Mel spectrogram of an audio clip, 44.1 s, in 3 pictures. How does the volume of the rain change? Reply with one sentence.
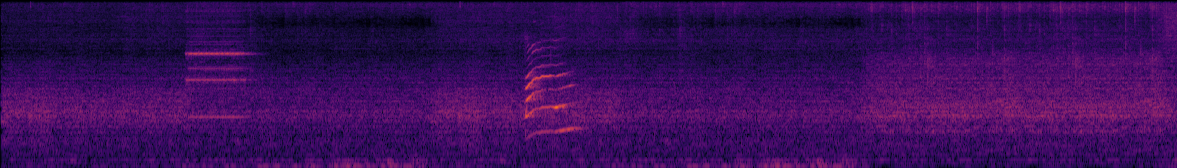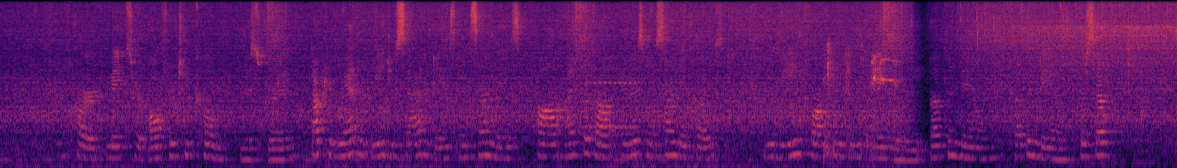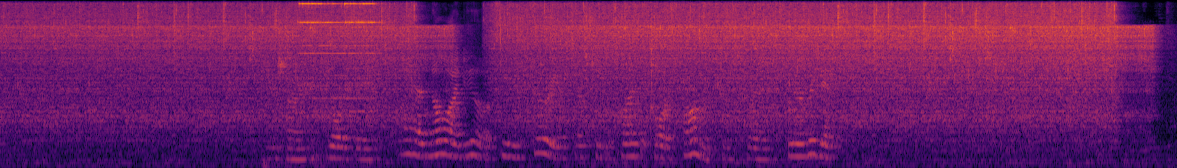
The loudness of the rain goes up.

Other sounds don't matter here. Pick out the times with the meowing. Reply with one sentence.
The meowing can be heard from 6.5 to 7.3 s and from 24.9 to 26.0 s.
